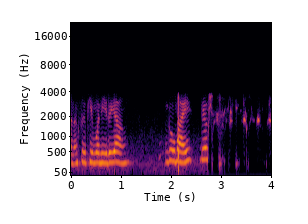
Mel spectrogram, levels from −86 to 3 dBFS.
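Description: At 2.14 s a sharp snap cuts across the speech. This is an electrical switching spike, likely a nearby switch arcing into the audio line. From 2.74 s to the end, a codec payload misread takes over. Octet-aligned AMR frames are being parsed as bandwidth-efficient, so the speech turns into garbled, warbling noise.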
